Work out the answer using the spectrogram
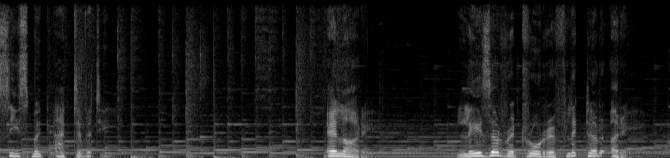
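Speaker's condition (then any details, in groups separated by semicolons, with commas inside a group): No condition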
